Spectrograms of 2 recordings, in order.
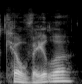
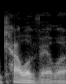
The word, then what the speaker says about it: Kalevala: It's been actually pronounced two different ways: Kelvala. Oh, okay. And then Kalevala, I think.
